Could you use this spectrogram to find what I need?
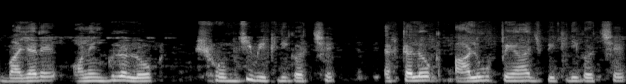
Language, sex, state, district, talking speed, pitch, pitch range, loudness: Bengali, male, West Bengal, Jalpaiguri, 115 wpm, 165 Hz, 160-180 Hz, -18 LUFS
